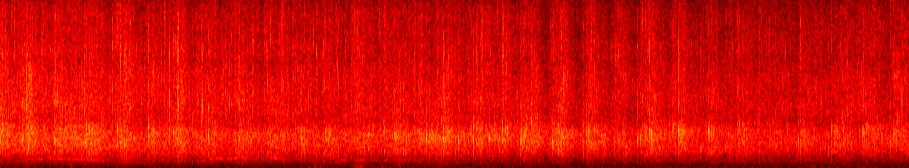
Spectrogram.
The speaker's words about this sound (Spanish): Dale un aplauso al Señor en esta hora.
